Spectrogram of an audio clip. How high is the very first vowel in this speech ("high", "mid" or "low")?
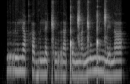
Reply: high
